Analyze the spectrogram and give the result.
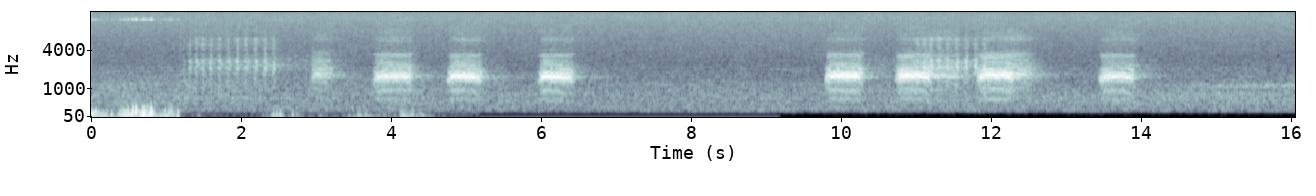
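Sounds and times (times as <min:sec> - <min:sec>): faint steady hiss: 0:00.0 - 0:16.0
crow cawing: 0:01.3 - 0:05.4, 0:06.0 - 0:06.7, 0:09.8 - 0:12.7, 0:13.4 - 0:14.1.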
